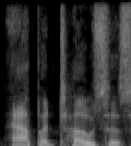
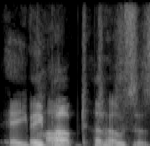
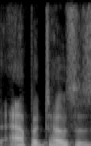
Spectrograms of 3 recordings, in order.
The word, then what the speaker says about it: apoptosis: of methadone wow it causes a thing called apotosis and people will pronounce it apoptosis that's incorrect it's incorrect according to you there's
